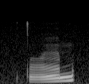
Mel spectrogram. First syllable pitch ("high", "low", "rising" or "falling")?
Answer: rising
